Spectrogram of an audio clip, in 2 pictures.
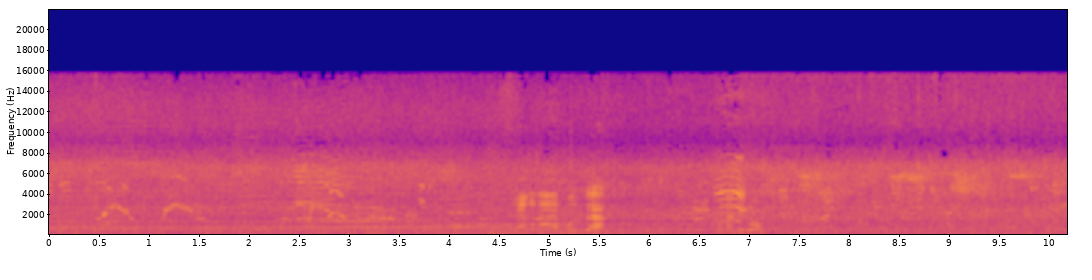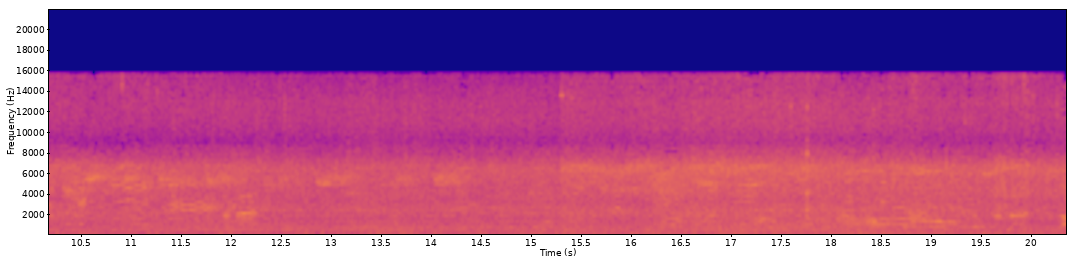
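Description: Water rushes and roars across a wide riverbed.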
